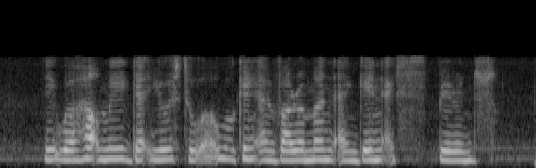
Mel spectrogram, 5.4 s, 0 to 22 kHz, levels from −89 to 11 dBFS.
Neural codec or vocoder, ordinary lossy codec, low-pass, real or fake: none; MP3, 32 kbps; 5.4 kHz; real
